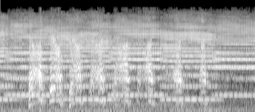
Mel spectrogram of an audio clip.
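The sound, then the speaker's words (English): A European-style police siren sounds steadily throughout, a loud, bright, buzzy tone with rhythmic bursts pulsing roughly twice a second over it. “But there's been so many complaints that New York is starting to change their sirens and their cop cars to European-styled sirens.”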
